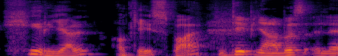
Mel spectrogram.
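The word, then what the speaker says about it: Hiryal: En Irial, ça se prononce différemment. C'est Irial.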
